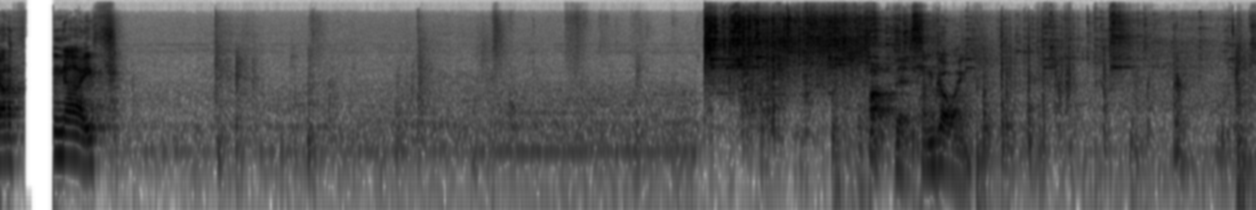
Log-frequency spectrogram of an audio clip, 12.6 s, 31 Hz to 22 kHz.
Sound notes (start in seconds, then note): 7.1 jingling beads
